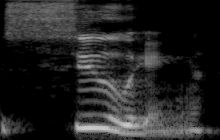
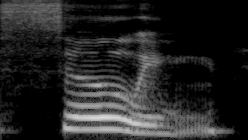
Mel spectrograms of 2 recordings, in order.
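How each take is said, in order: First: The first vowel sounds like 'sue'. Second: The first vowel sounds like 'so'. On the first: The speaker calls it wrong. "She pronounces this word suing, but that is not how we pronounce it in English" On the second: The speaker calls it right. "Actually, this is pronounced so"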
